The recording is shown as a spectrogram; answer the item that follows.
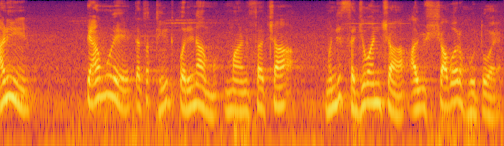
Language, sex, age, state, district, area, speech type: Marathi, male, 30-45, Maharashtra, Palghar, rural, spontaneous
